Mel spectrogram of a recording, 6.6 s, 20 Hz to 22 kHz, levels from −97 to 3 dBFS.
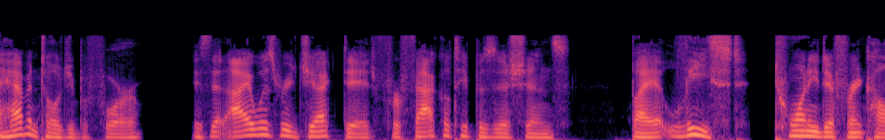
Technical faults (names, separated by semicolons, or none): concealed Bluetooth headset packet loss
